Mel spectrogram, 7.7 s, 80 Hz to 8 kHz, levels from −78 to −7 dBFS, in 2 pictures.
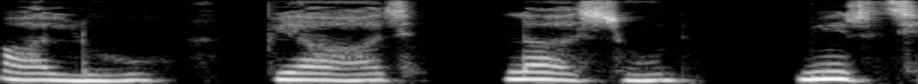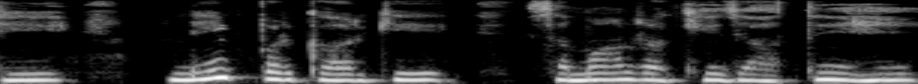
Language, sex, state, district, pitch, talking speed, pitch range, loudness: Hindi, female, Bihar, Saran, 220 Hz, 85 wpm, 210-240 Hz, -19 LUFS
